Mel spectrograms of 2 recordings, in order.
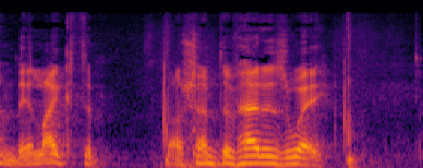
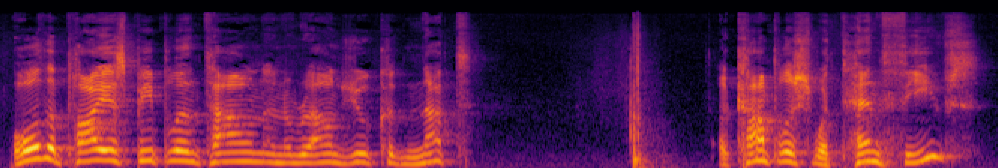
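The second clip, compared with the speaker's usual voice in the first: astonished question; 8 semitones higher, 4 dB louder than usual. Acted. Astonished followers question rebbe.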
